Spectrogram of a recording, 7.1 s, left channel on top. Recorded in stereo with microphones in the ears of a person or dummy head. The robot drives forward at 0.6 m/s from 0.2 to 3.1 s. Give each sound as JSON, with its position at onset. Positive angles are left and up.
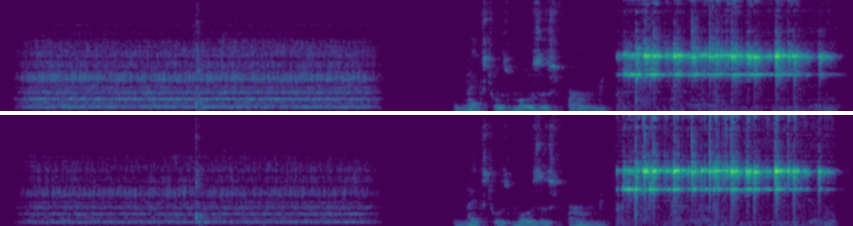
{"t": 1.6, "sound": "a pop", "side_deg": -80, "distance_m": 2.5}
{"t": 3.8, "sound": "a man speaking", "side_deg": -5, "distance_m": 1.0}
{"t": 5.1, "sound": "a rattle", "side_deg": -65, "distance_m": 0.5}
